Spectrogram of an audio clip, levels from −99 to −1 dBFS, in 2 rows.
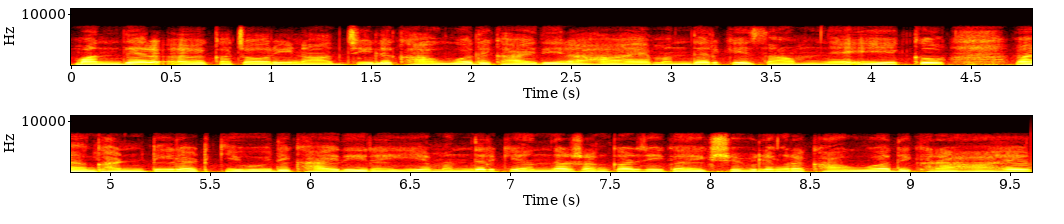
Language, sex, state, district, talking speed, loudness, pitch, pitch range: Hindi, female, Uttar Pradesh, Muzaffarnagar, 220 wpm, -14 LUFS, 210 Hz, 200-215 Hz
